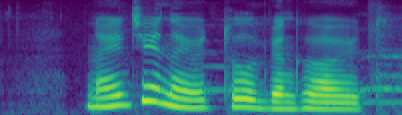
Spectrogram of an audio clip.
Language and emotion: Russian, neutral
